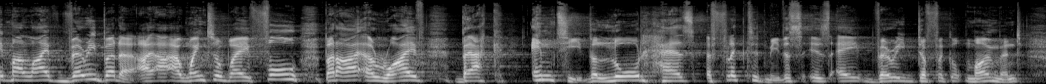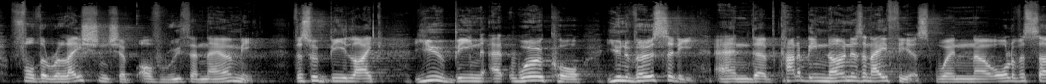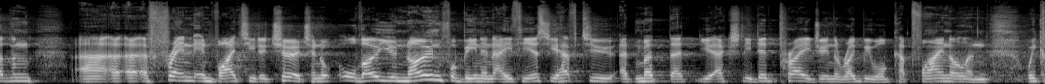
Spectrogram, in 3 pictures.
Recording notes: At Common Ground Church Rondebosch on the 19th of November 2023.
